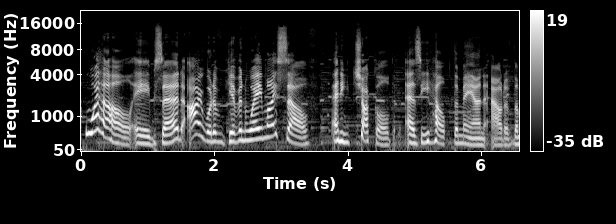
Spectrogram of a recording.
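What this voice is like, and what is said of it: Usual voice. Nothing is said of it.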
